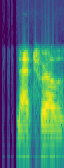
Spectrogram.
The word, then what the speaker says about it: Natrell: Natrell is spelled N-A-T-R-E-L-L.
